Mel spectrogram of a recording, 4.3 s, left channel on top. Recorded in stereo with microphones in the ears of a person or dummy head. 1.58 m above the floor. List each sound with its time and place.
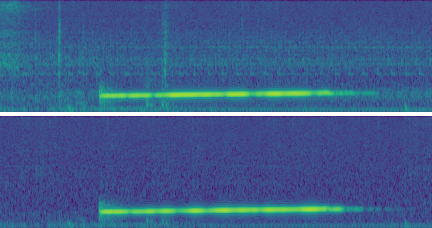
1.0 s an alarm: 90° left, 8.5 m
